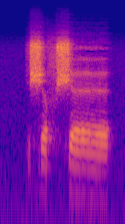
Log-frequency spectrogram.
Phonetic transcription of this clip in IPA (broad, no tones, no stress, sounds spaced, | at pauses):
ʃ ʌ f ʃ ɜ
